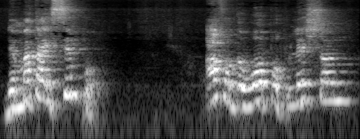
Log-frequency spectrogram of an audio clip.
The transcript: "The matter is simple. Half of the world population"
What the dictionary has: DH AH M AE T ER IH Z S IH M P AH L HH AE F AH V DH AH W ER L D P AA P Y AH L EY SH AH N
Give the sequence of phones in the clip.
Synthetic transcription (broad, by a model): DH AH M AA T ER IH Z S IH M P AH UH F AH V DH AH W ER D P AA P Y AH L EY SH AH N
